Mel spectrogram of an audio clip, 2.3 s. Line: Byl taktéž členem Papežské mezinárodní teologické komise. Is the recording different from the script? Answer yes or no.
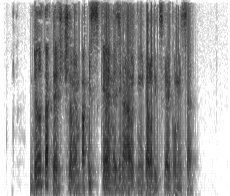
no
